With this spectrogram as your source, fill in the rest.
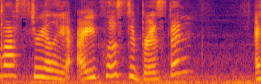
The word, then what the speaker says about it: Brisbane: are you close to brisbane i said that right didn't i it's not brisbane it's brisbane when i was there and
